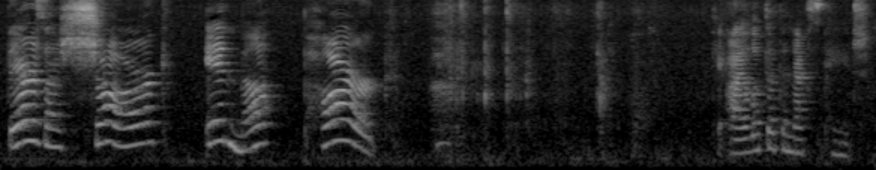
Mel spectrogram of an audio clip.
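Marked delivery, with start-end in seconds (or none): 0.1-3.2 high, loud, slow alarm shout; excited yell. Acted. Timothy alerts the park, yelling with alarm. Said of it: "Timothy yells". 3.6-4.4 big breathy shocked gasp; dramatic gasp. Acted. Storyteller gasps in mock shock at shark.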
